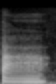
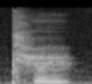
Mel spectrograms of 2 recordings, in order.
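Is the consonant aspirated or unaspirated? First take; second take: Unaspirated; Aspirated. First: The t is said without a puff of air. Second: The t is said with a puff of air. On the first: "タの場合は無気音だと" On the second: "有気音だと"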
